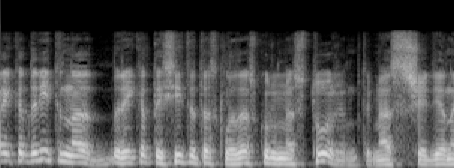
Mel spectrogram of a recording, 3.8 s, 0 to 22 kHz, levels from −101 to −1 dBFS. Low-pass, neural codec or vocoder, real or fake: 9.9 kHz; none; real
